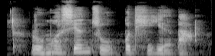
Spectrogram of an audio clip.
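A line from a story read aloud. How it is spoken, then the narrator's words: Soft, wistful. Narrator (Chinese): 沈韶光感慨一笑，轻声道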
